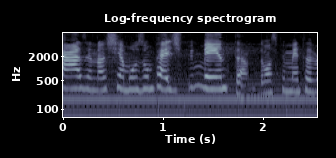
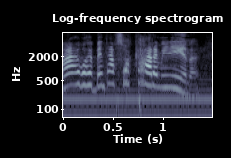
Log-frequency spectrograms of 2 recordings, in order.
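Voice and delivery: higher-pitched scolding imitation; mock parental threat; 4 semitones higher, faster than usual. Parent threatening a girl in public, mock angry. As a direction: act out an angry parent, half in jest.

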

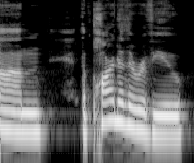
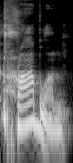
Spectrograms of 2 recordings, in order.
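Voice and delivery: coughing fit. Real, not acted. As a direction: cough breaking into the words. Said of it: "I'm coughing a lot".

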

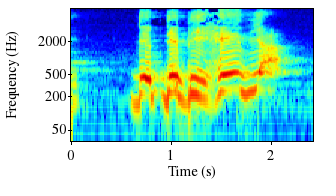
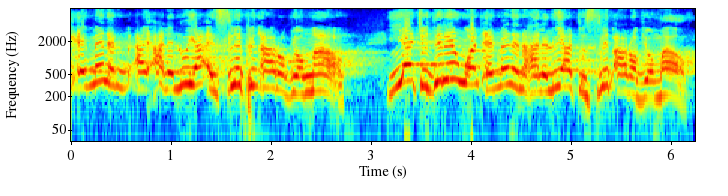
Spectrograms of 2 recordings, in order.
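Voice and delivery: raised, fast, pushing preacher's voice; full-force sermon delivery; fiery preaching; 4 semitones higher than usual. Acted. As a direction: preach it hard to the congregation. Preacher drives the point home.

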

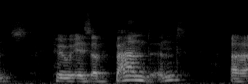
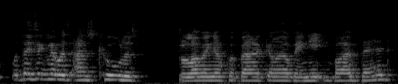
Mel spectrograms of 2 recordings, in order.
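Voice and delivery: normal talking voice

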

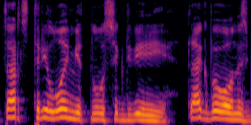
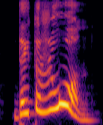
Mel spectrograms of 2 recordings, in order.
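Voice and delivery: loud, high frantic shriek; desperate squeal; 12 dB louder than usual. A narrator's reading. Granddaughter recognising the robber, desperate high squeal. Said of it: "вдруг отчаянно заверещала внучка".

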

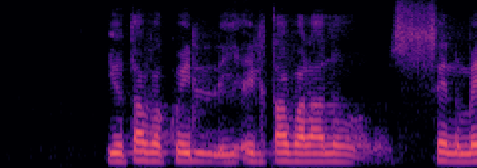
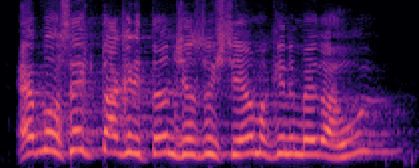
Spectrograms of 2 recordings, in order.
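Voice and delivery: confronting; 7 semitones higher, 5 dB louder than usual. Acted. Armed man confronting shouter.

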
